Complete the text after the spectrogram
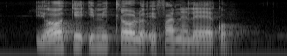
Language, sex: South Ndebele, male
